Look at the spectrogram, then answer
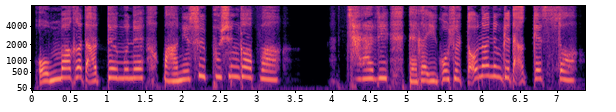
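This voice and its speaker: A woman voicing a lonely young ugly duckling in a children's storybook, soft and plaintive. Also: high-pitched, lively intonation, a little slow, no echo, clean studio sound. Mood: wistful.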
